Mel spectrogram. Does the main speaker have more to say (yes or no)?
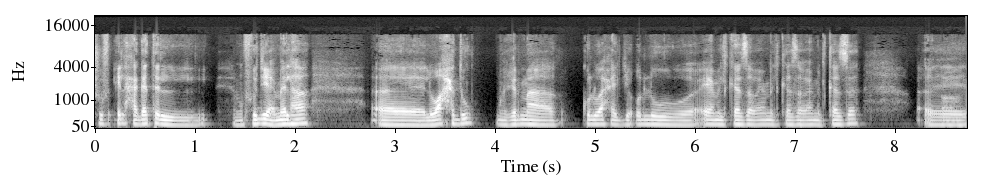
yes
